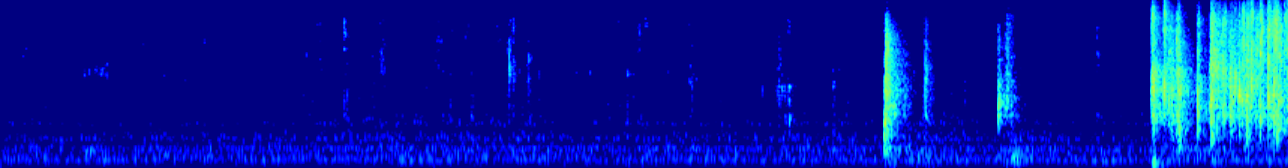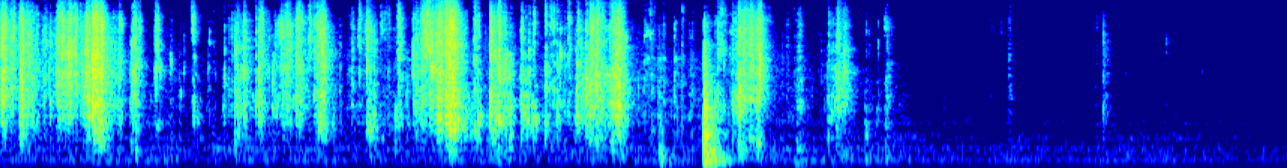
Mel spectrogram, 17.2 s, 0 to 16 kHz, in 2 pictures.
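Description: Silver foil wrapper of a 2018 Topps Series 1 jumbo baseball-card pack crinkling and tearing as it is ripped open, starting about halfway in and going on for about seven seconds. Before it come only a few faint clicks of cards being handled.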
